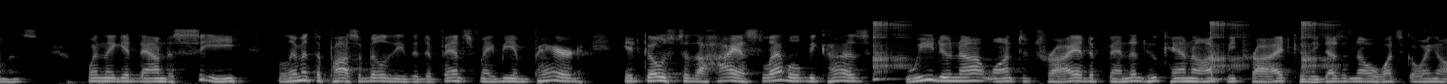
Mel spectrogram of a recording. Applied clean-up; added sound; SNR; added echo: classical method log-MMSE.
